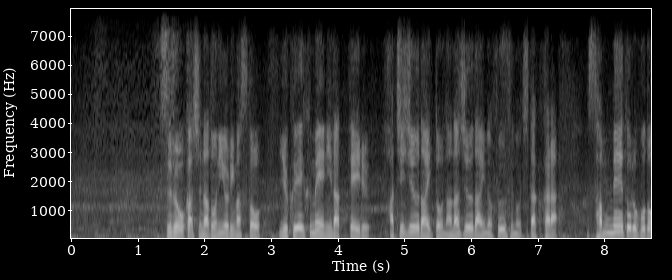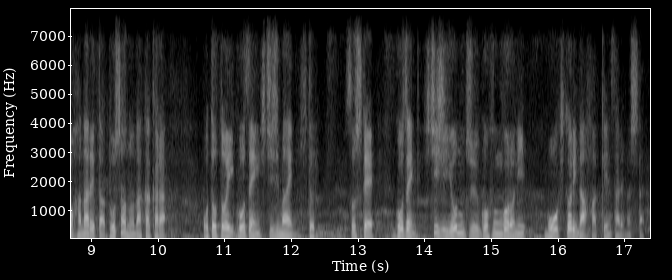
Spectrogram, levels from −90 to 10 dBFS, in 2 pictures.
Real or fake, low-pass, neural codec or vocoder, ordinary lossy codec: fake; 7.2 kHz; codec, 24 kHz, 1.2 kbps, DualCodec; Opus, 24 kbps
